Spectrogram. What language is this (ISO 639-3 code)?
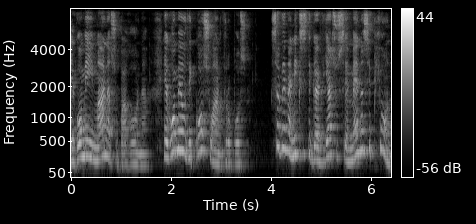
ell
